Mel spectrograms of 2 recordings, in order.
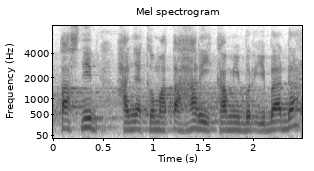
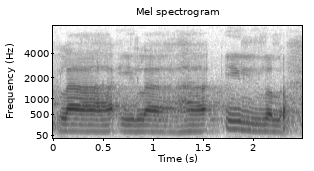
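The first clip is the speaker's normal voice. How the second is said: very slow, lower la ilaha illallah; slow talqin; 5 semitones lower, 3 dB quieter, much slower than usual. Shown as a demonstration. Preacher showing an unhurried talqin, very slow. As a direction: guide the dying gently, word by word. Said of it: "Ulang lagi".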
